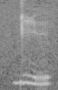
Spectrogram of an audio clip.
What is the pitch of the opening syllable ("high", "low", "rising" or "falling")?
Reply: falling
